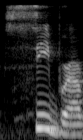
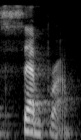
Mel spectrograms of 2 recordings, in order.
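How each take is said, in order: First: It uses the Canadian pronunciation of the word. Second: It uses the British pronunciation of the word. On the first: "Canadians tend to pronounce this animal with the stripes zebra" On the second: "rather than zebra, but you will hear zebra in uh, the U K"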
